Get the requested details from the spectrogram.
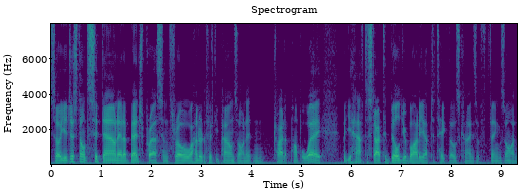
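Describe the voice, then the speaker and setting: This man has an ordinary speaking voice with an American accent, a fairly low pitch, ordinary pitch variation, and big swings in loudness, talking at a moderate pace on a very clean recording with a silent background. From US Northeast, Massachusetts North Shore. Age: 50s. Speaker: fitness client giving a testimonial. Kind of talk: testimony.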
